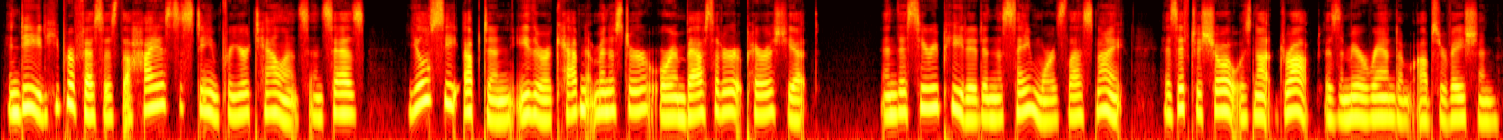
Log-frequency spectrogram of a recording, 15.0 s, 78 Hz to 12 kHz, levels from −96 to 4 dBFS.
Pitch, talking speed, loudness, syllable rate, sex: 205 Hz, 185 wpm, -18 LUFS, 5.2 syllables/s, female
